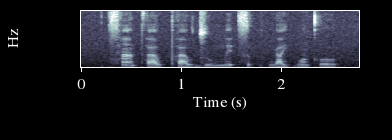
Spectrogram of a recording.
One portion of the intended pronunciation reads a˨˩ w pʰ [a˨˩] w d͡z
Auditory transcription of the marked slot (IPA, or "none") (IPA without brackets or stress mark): a˨˩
